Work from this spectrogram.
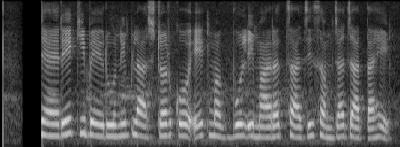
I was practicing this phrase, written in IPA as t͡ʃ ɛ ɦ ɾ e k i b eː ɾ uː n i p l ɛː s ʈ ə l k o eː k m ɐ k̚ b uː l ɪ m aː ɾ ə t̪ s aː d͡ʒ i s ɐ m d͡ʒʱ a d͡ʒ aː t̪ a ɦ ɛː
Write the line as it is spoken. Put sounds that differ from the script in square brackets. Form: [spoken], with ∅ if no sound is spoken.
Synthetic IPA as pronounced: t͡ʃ ɛ ɦ ɾ e k i b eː ɾ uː n i p l [aː] s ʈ ə [ɾ] k o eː k m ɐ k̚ b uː l ɪ m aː ɾ ə t̪ s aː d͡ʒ i s ɐ m d͡ʒʱ a d͡ʒ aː t̪ a ɦ ɛː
